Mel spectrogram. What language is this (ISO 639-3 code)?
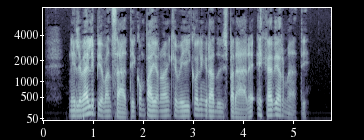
ita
